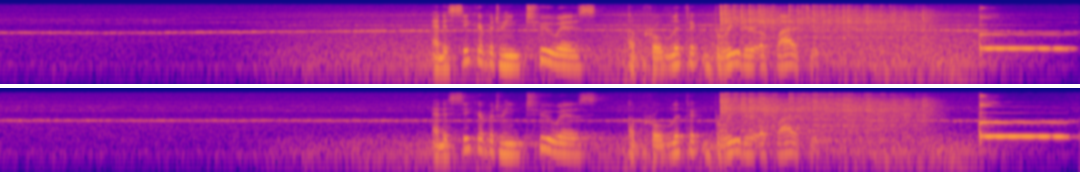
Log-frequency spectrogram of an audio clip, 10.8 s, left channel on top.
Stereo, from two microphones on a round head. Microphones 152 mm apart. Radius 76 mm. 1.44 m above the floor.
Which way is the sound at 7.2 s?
30° left (ahead or behind).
